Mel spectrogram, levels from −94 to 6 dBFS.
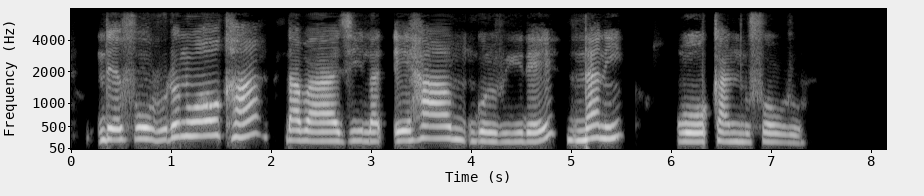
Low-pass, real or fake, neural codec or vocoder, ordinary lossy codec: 7.2 kHz; fake; codec, 16 kHz in and 24 kHz out, 1 kbps, XY-Tokenizer; Opus, 64 kbps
